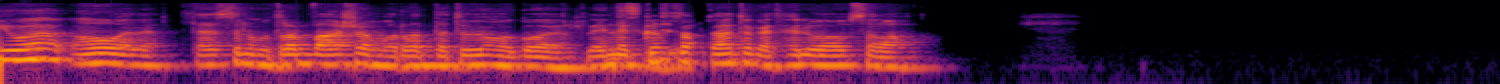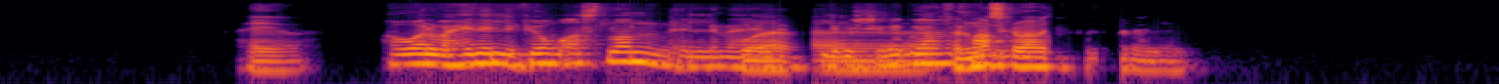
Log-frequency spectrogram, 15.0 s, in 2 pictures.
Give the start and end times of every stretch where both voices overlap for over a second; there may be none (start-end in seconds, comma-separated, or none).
11.2-12.7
